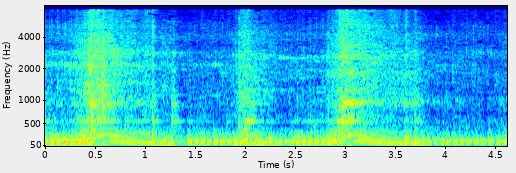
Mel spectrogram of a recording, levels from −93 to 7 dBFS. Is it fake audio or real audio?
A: fake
